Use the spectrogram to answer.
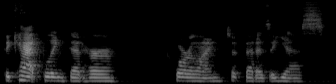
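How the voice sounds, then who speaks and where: A woman reading a storybook aloud in a measured storytelling manner. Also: deep voice, level tone, sharp tone. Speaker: audiobook reader. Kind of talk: scripted narration.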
